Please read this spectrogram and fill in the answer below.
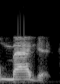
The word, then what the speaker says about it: Magats: The prosecutor his name is Joe Maggott. I believe it's how you pronounce it, M-A-G-A-T-S.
